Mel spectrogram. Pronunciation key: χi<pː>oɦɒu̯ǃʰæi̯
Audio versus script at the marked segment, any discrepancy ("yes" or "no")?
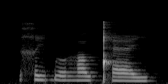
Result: yes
